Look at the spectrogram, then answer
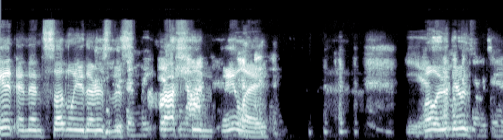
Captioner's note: laughs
